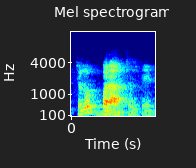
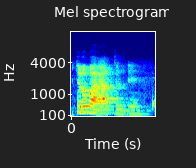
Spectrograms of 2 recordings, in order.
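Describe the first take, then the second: First: बारात as buh-RAAT, lower pitch; short first A. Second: बारात with long baa at the start; wrong long A. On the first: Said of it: "सही expression है". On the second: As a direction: say बारात as BAA-raat within the phrase. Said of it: "बारात नहीं". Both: Shown as a demonstration.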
